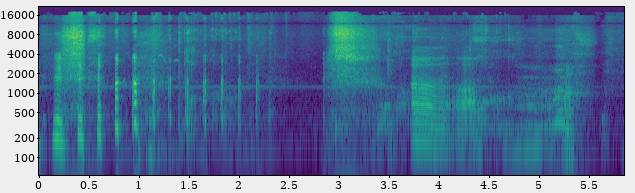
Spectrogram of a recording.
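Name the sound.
dog vocalizing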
